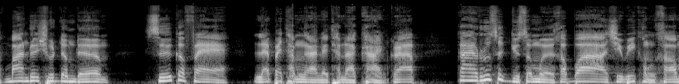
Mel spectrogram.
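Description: At 2.92 s and again at 4.14 s the speech has a repeated buffer: fresh audio missed its deadline, so the device replayed the last piece it held. Each piece is about 2.67 ms, which fits a 128-sample buffer, looped twice more at 2.92 s and once at 4.14 s. Far too short to stutter, each is heard as a click or brief buzz. The waveform shows identical short cycles with abrupt seams, and the spectrogram shows a thin vertical broadband streak.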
